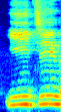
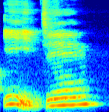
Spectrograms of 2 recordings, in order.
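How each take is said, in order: First: 이진 with 이 held high and level; high flat 이 before 진; unchanged first tone. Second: 이진 with 이 falling from high; falling 이, then 진; changed fourth tone. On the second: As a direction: say 이진 with a dropping fourth-tone 이. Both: Shown as a demonstration. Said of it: "사성으로 발음한다라는 거죠".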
